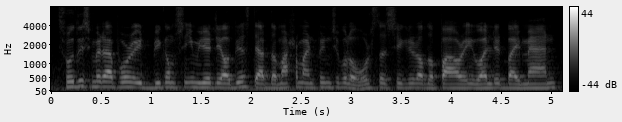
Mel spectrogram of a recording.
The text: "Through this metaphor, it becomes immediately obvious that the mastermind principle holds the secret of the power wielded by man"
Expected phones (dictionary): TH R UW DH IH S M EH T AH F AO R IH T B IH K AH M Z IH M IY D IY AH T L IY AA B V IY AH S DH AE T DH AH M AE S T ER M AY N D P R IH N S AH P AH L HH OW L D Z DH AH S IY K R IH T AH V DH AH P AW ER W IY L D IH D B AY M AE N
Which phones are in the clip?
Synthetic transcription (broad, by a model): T R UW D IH S M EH T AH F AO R IH T B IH K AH M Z IH M IY D IY AH T L IY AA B IY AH S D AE T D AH M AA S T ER M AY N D P R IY N S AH P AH L HH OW L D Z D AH S IY K R IH T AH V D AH P AW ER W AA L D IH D B AY M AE N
